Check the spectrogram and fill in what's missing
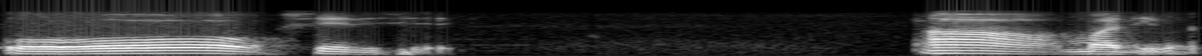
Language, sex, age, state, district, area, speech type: Malayalam, male, 30-45, Kerala, Palakkad, urban, conversation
